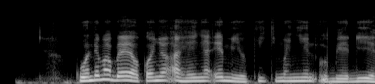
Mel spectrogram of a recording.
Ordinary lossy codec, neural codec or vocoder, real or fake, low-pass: MP3, 96 kbps; codec, 44.1 kHz, 2.6 kbps, SNAC; fake; 9.9 kHz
